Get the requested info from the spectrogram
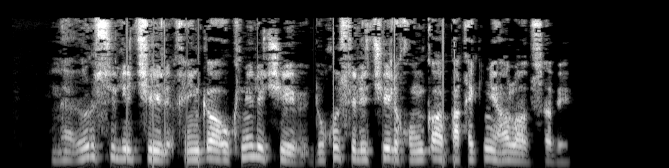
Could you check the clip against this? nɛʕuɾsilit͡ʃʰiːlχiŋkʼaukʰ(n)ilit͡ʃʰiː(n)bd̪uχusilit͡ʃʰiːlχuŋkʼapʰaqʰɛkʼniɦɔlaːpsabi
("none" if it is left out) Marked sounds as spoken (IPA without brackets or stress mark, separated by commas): n, none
